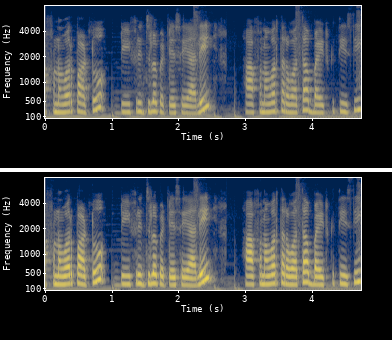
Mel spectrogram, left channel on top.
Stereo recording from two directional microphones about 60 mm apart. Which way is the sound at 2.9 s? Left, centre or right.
Right.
